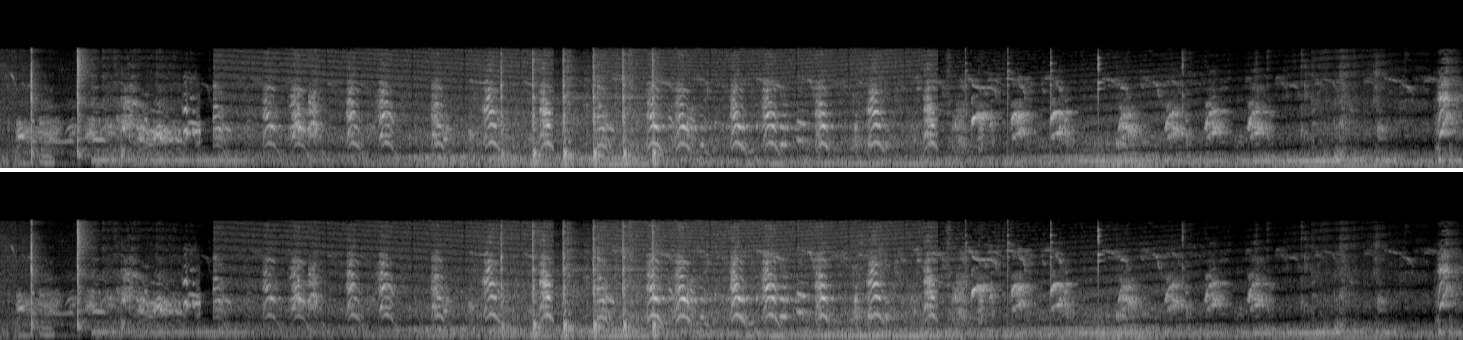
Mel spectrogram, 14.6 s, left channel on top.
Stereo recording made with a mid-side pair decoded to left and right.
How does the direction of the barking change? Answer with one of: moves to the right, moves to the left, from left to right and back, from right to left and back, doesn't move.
from left to right and back.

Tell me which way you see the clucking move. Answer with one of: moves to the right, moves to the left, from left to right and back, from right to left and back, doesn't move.
from left to right and back.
